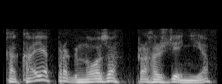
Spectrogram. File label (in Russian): SPEECH, RUSSIAN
